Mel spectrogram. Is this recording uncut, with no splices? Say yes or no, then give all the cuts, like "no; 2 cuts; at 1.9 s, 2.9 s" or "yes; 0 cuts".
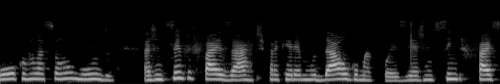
yes; 0 cuts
